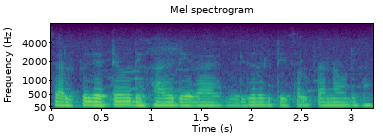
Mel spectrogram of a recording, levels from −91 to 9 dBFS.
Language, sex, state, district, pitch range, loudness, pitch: Hindi, female, Madhya Pradesh, Umaria, 110-115 Hz, -17 LUFS, 115 Hz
